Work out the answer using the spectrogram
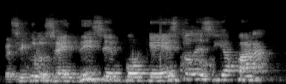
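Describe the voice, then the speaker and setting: A man preaching a sermon in a church, playful and animated, acting out quoted voices as he teaches. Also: high-pitched, normal speed, echoey room, recorded from a distance, slight background noise, low-quality recording. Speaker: pastor. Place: church hall with congregation.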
